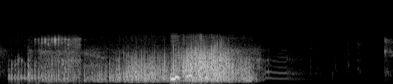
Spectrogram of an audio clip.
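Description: Heavy breathing blasts into a microphone, a loud, rough, airy rush that swells for about two and a half seconds with a sharper gust partway through, then cuts off, leaving near silence.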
